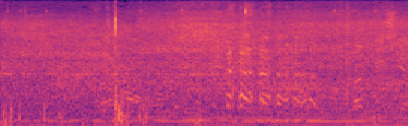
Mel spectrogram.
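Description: Indistinct voices of people nearby over a steady low hum, with a brief knock a little over a second in.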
